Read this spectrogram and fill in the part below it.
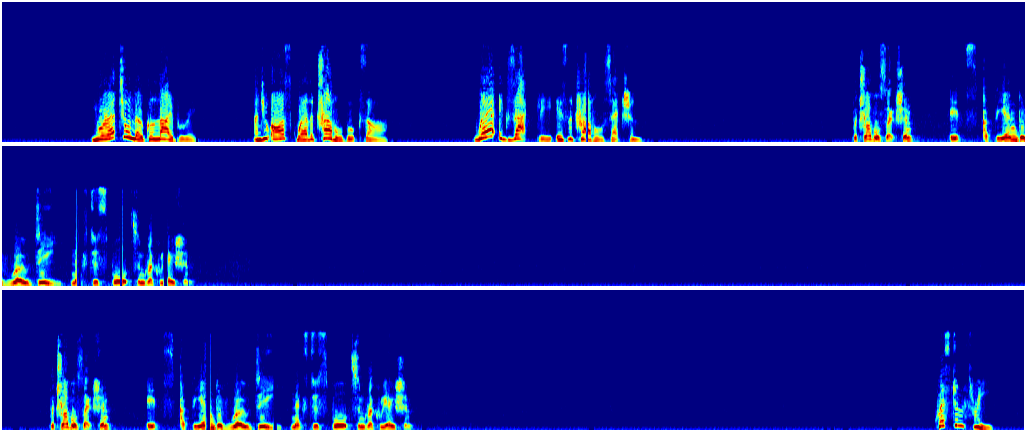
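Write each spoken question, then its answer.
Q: Where exactly is the travel section?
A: At the end of row D, next to sports and recreation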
